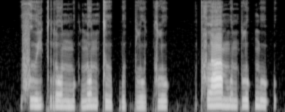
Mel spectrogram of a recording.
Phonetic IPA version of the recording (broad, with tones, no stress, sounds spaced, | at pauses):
f ɯː˦˥ j k r oː˧ n m u˨˩ k̚ n o˧ n t ɯː˨˩ p̚ w ɯ˨˩ k̚ p l uː˨˩ t̚ k l u˥˩ k̚ | pʰ l aː˥˩ m u˧ n p l u˦˥ k̚ m u˦˥ ʔ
